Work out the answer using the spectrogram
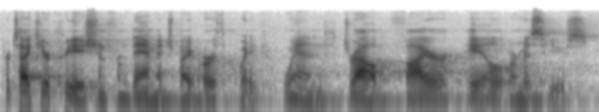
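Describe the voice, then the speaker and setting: A man leading liturgical prayers in a slow, measured way, his voice carried by a long cathedral-like echo in a large church. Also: on the low side. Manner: slow, measured litany delivery. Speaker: worship leader. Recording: reverberant church hall.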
